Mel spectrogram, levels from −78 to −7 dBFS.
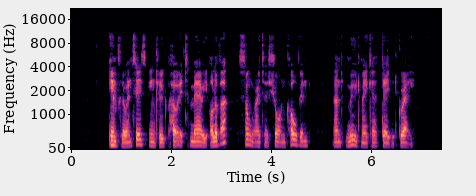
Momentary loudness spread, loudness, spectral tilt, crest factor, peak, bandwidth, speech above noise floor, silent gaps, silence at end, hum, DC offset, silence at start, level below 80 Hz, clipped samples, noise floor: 9 LU; -27 LUFS; -4.5 dB/octave; 22 dB; -6 dBFS; 11.5 kHz; 45 dB; none; 0.55 s; none; under 0.1%; 0.75 s; -68 dBFS; under 0.1%; -71 dBFS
